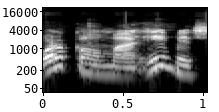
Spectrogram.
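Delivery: affronted, offended, put-out tone. Retelling answering a record label's call: imitating own offended question. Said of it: "I'm kinda offended".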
